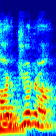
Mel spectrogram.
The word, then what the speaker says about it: Arjuna: The contemporary spiritual warrior faces an equally calous challenge as um how do you pronounce it? our arana in Kuru. Arjuna Arjuna it's a Gita is a spiritual text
